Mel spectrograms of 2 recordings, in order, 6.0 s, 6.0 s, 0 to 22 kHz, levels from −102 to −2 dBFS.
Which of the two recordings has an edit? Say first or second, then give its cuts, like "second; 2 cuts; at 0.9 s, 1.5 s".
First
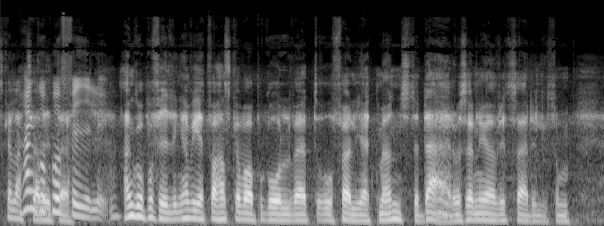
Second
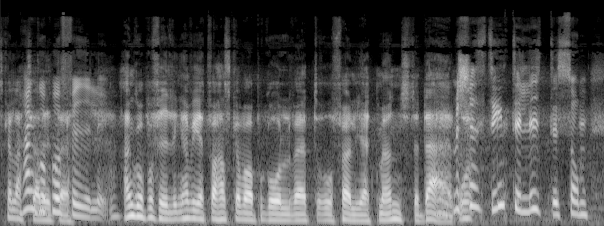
second; 1 cut; at 4.5 s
